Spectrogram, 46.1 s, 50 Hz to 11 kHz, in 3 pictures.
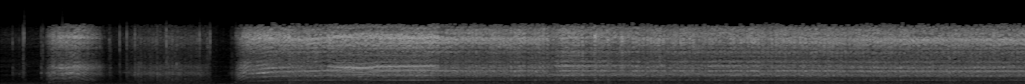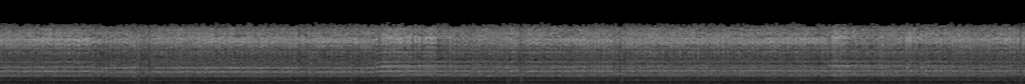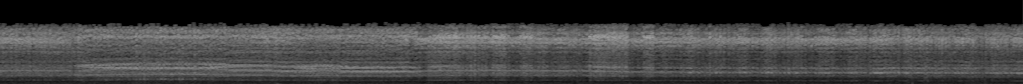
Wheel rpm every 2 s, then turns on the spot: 20, 30, 140, 160, 160, 160, 160, 150, 150, 150, 150, 160, 160, 160, 160, 160, 160, 160, 150, 160, 150, 140, 140.
0-2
